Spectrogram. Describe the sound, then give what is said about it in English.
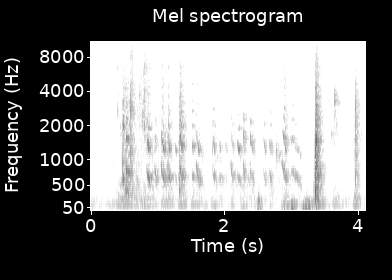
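A broken water bottle making a rapid run of squeaky, gurgling chirps, moderately loud, followed by a couple of sharper sloshing bursts near the end; no one speaks. “If you heard that, that's my broken-ass water bottle.”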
